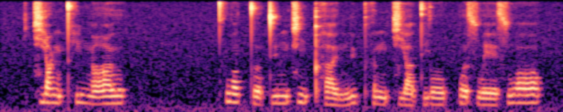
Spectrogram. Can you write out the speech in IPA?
t͡ɕ j ɑ˥˧ ŋ t̪ʰ i˥˩ ŋ ɑ˥ ʊ̯ | t̪ʰ w ɔ˥˩ t̪ ɤ˨˩ t̪ y˧˥ n t͡ɕ i˧ ŋ pʰ a˨˩ ɪ̯ n̪ y˥ pʰ ə˧˥ n t͡ɕ j ä˨˩ t̪ j o˧˥ ʊ̯ p ɤ˥˩ s w e˨˩ ɪ̯ s w ɔ˥

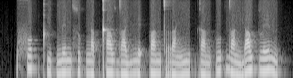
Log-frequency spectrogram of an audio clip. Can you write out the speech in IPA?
f o˦˥ k̚ pʰ i˨˩ t̚ m e˧ n s u˨˩ k̚ ŋ a˨˩ t̚ kʰ a˧ w d a˩˦ j ŋ e˨˩ ʔ p a˧ n t r a˩˦ ŋ m i˨˩ t̚ k a˨˩ n p u˦˥ ʔ d a˨˩ ŋ j a˥˩ w p l e˥˩ n

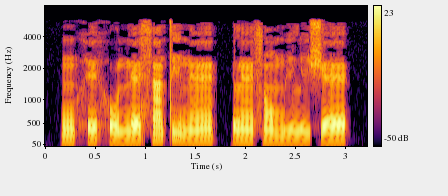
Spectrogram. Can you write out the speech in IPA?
ũ˧ h e˧ h o˨ n ɛ˧ s ã˦ t i˦˨ n ɛ̃˨˦ | l ɛ̃˧ s ɔ̃˧ m i˨ l i˨ ʃ ɛ˨˦

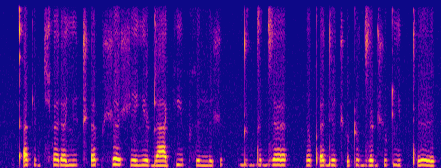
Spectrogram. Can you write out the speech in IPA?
kʼ a ʈ ɾ e ɖ t͡ɕʰ œ ɾ œ lʲ u t͡ʃʼ œ p ʃ œ ʃ e lʲ œ ɖ a kʲ ø p x ø ŋ ø ʃ | d u ɖ d ə d͡z œ | ə pʼ œ d ø t͡ʃʼ u ʈ u d͡z œ ɖ ʃ u ʈ lʲ œ p tʼ ø

